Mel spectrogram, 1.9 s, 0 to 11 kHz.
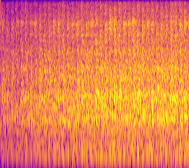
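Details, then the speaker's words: Massey Ferguson backhoe, year unknown (probably 1970s), idling: even, steady low diesel chug, no knocks or misses, "purring like a kitten"; hydraulics not working (suspected low fluid), no forward gear though transmission fluid is full. "But it runs really smooth. Like right now, she's just idling away, purring like a kitten."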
